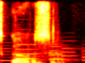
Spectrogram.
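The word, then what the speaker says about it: Gose: I know it looks like it's spelled ghost. It's not. It's Goza.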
